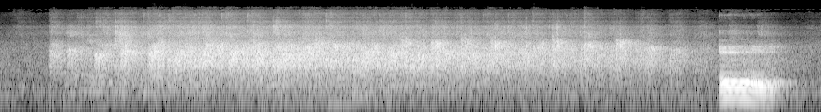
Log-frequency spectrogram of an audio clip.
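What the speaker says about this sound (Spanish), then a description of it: "Y eso se aplaude" Theatre audience breaks into applause after a tribute, a steady wash of clapping lasting several seconds before a voice cuts in at the end.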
